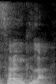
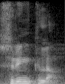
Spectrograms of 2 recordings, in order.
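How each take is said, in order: First: The first syllable is said with an 'e' vowel. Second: The first syllable is said with an 'i' vowel. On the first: The speaker calls it wrong. "श्रृंखला बोलते ही आपका क्या हो जाता है, वो अशुद्ध हो जाता है" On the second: The speaker calls it right. "शुद्ध हो जाएगा श्रृंखला"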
